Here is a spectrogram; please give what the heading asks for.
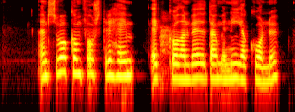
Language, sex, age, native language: Icelandic, female, 20-29, Icelandic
